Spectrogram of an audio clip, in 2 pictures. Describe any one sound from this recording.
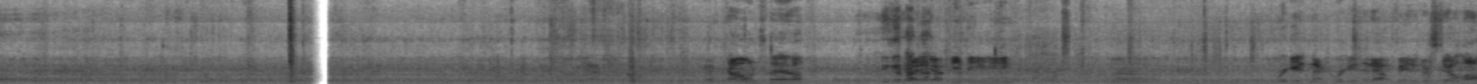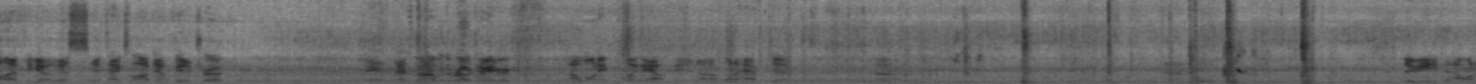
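A truck engine idles steadily outdoors.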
